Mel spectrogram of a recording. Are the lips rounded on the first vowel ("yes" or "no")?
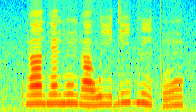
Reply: no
